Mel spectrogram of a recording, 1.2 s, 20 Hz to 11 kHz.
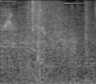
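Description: The Bombarda blasting spell goes off in Hogwarts Legacy on PS5, a loud, dense burst of roaring, crackling explosion noise that fills the moment with no one talking.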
